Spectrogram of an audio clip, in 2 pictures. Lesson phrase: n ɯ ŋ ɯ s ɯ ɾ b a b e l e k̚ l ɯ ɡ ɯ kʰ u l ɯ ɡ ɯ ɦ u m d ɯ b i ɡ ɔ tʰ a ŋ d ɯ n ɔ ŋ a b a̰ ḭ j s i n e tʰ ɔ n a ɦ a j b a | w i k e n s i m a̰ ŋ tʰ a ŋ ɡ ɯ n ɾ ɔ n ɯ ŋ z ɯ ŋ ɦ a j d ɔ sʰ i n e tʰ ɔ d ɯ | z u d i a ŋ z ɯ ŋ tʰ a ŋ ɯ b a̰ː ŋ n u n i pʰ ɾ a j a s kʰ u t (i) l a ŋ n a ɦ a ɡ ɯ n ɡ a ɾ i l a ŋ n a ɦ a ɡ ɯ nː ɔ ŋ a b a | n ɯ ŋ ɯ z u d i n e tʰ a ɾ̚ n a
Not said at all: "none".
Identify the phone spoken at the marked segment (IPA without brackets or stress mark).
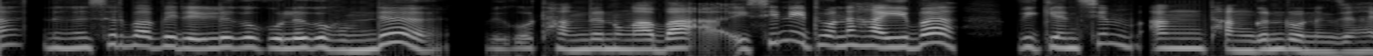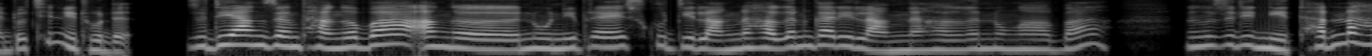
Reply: i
